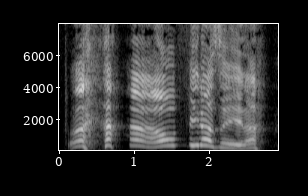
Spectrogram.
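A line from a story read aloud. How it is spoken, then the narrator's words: Sorceress laughing, calling out. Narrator (German): lachte die Zauberin und rief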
